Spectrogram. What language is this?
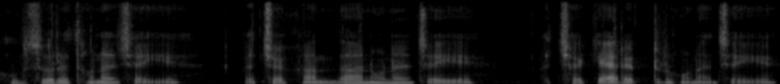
Urdu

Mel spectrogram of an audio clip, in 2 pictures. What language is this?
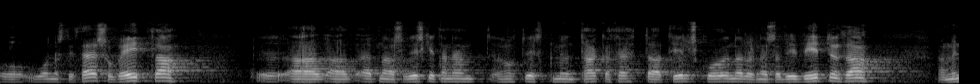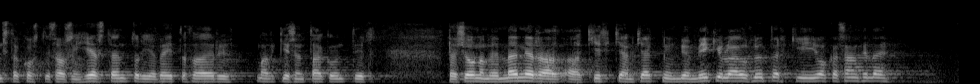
Icelandic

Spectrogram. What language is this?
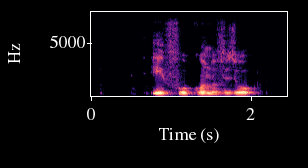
Kabyle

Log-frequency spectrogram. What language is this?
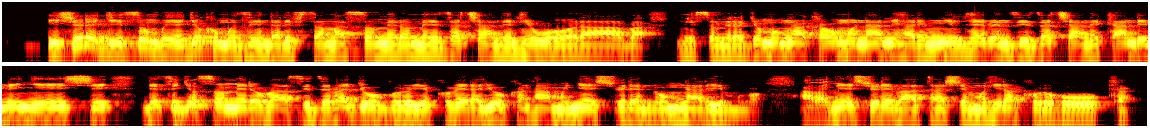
Rundi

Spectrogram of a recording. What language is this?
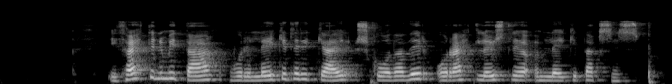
Icelandic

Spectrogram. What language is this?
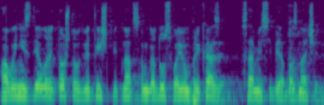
Kazakh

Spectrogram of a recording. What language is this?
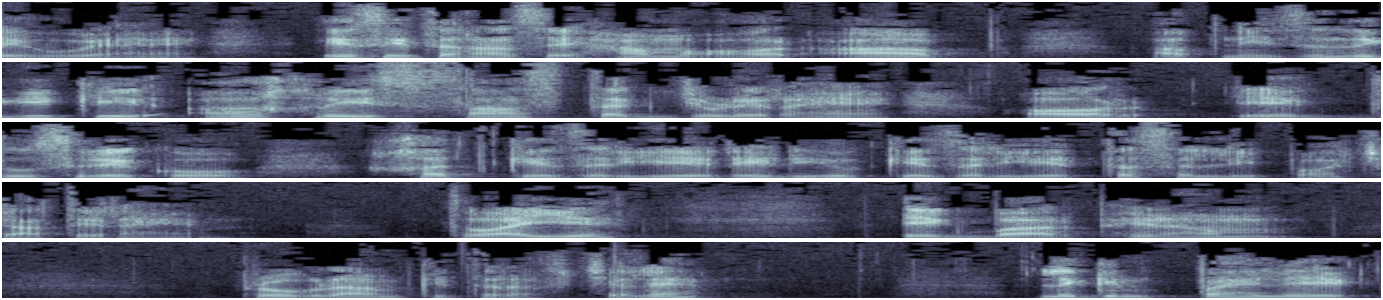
Urdu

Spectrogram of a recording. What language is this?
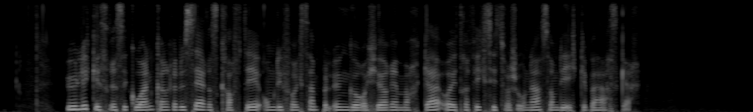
Norwegian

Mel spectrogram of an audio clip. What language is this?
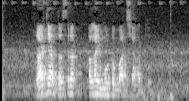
Kachi Koli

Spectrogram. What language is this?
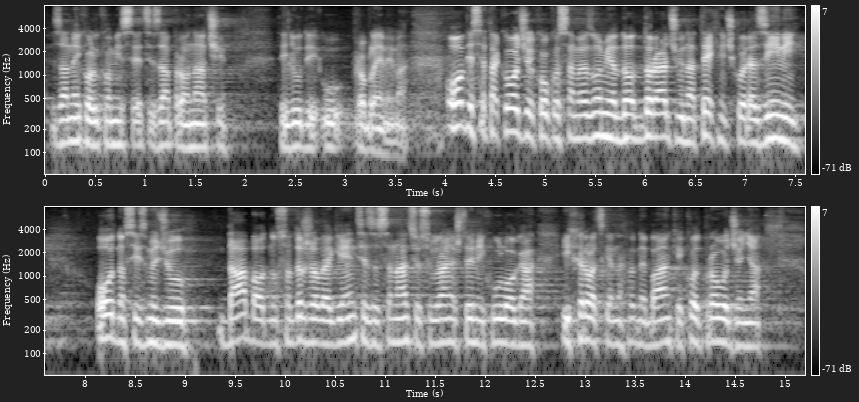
Croatian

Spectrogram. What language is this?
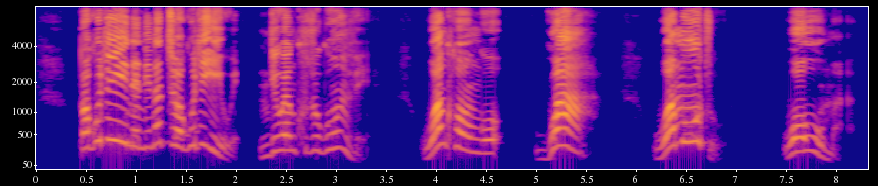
Nyanja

